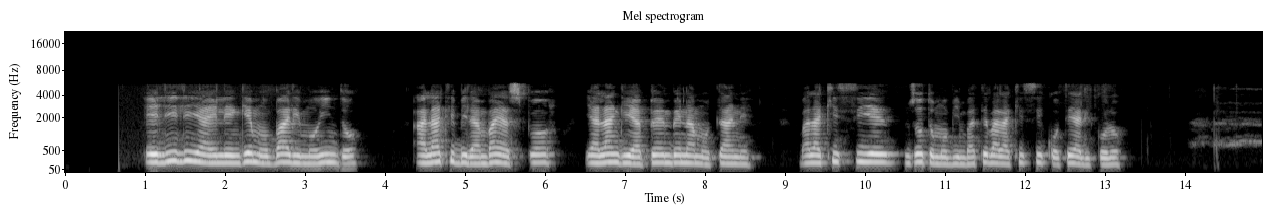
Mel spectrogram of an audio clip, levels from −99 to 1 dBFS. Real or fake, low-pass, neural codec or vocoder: real; 5.4 kHz; none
